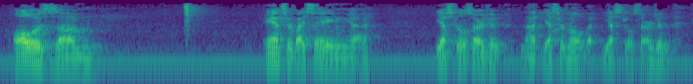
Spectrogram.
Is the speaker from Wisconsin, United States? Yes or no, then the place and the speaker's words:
yes; Melrose, Wisconsin, United States; I grew up on a farm in Melrose, Wisconsin.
